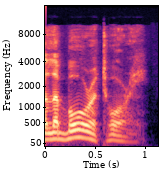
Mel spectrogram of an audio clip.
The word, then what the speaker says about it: laboratory: this instant for the laboratory." Accent on second syllable like in masterpiece theater, with the rest being history.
